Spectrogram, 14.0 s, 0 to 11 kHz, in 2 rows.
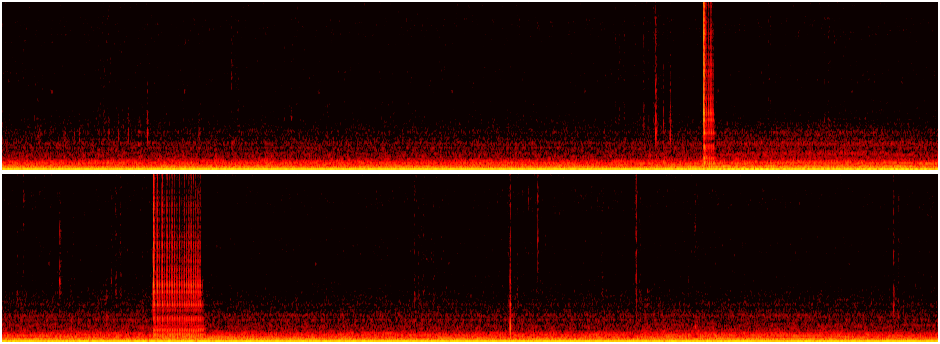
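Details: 2001 VW Polo 1.4 AUA, warm engine: idle with a deep rumble that swells and sags, hunting; worse with a little more gas, RPM drops and nearly stalls when driving off, performance fine at higher speed.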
